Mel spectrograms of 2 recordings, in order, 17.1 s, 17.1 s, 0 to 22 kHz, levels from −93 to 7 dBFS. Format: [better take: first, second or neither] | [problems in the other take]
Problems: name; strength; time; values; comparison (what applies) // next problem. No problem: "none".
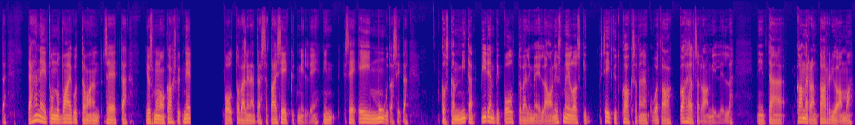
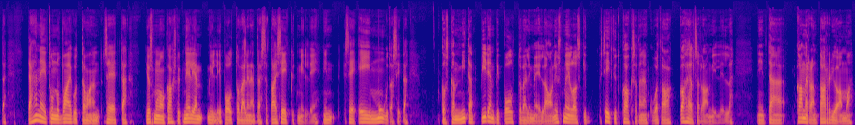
second | audio cutting out; at 4 s for 0.5 s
